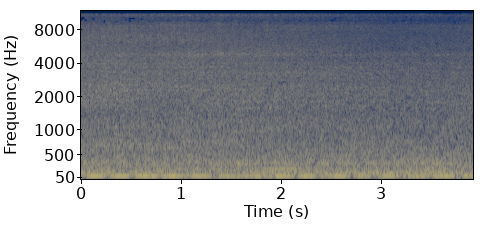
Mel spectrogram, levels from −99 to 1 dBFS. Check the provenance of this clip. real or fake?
real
